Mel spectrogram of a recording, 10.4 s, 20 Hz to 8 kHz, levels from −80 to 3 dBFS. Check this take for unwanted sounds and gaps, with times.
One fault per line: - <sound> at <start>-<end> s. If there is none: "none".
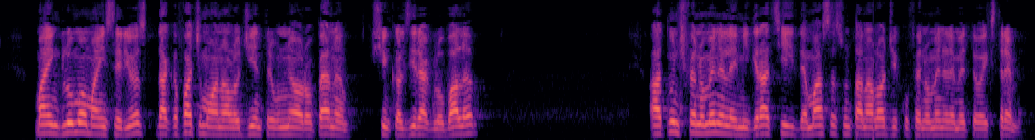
none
